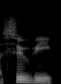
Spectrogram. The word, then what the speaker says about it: sous-vide: You had the sous-vide, is that what I say it right? – Yeah, sous-vide.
